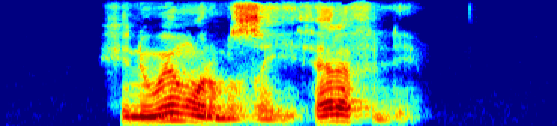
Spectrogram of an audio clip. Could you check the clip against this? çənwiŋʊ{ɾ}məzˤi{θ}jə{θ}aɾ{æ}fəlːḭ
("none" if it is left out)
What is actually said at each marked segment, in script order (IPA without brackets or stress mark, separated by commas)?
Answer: ɾ, none, θ, a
